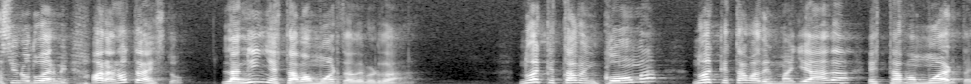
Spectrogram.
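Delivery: normal talking voice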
